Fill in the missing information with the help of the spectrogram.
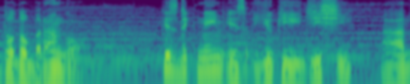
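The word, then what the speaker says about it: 雪獅子: barango his nickname is Yuki jishi um this is actually coming off of shishi but because it's a compound word it's just pronounced Yuki jishi which means Snow Lion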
